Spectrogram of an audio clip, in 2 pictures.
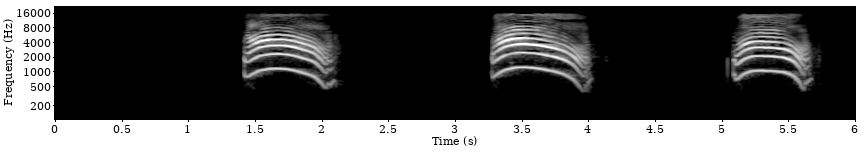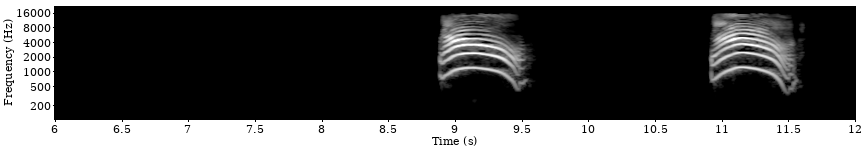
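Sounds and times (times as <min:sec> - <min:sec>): kitten meowing: 0:01.4 - 0:02.2, 0:03.3 - 0:04.1, 0:05.0 - 0:05.8, 0:08.9 - 0:09.6, 0:10.9 - 0:11.6.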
